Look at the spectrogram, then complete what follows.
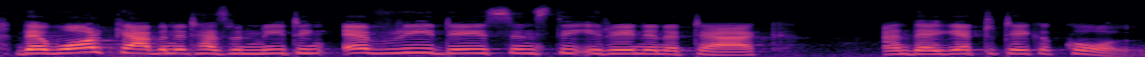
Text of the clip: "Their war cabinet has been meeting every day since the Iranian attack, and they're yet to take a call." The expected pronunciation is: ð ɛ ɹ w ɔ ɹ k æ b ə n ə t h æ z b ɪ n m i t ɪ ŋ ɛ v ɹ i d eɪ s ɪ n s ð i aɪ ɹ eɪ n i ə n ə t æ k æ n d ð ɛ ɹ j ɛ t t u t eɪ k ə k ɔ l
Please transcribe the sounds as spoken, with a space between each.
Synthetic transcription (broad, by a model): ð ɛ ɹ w ɔ ɹ k æ b ə n ə t h æ z b ɪ n m i t ɪ ŋ ɛ v ɹ i d eɪ s ɪ n s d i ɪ ɹ eɪ n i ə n ə t æ k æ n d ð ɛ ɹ j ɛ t t u t eɪ k ə k ɔ l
